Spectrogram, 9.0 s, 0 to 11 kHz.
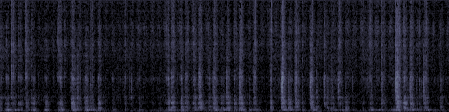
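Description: A small stylus held in the fingers scratches the coating of a flat, black-coated scratch-art card in a book, the solid sheet lying on a table. Quiet, irregular bursts of dry rasping and rubbing strokes are heard, each with a low hum near 270 Hz and a thin, bright scratchy edge, and the strokes stop sharply with almost no ring.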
